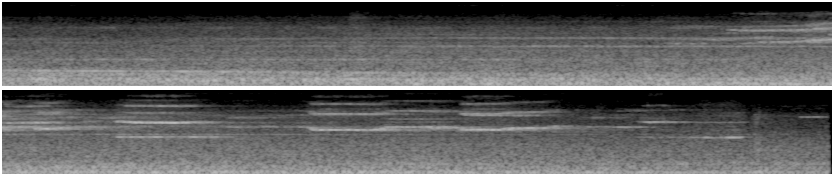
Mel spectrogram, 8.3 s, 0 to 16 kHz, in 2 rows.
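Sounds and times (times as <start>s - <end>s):
commuter train rumbling at a station platform: 0.0s - 8.2s
high thin squeals from train wheels or brakes: 3.6s - 8.2s.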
